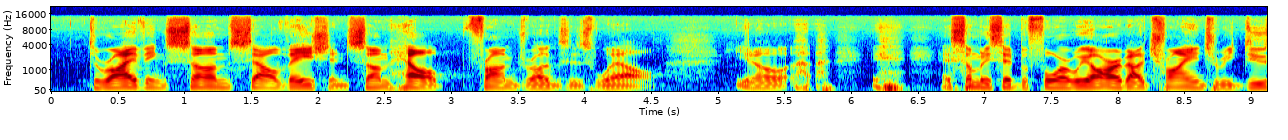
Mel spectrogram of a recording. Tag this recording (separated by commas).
Speech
